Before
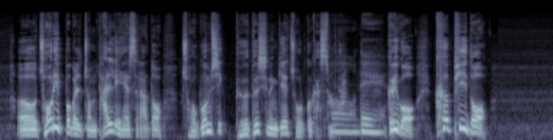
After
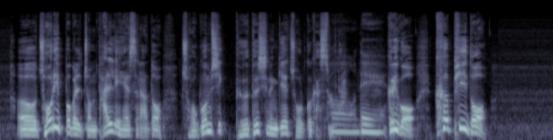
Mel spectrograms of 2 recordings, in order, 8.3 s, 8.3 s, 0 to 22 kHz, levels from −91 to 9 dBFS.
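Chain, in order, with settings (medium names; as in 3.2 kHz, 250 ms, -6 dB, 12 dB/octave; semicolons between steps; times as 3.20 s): peaking EQ 1.1 kHz -5 dB 0.23 oct; trim -2 dB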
